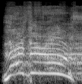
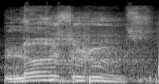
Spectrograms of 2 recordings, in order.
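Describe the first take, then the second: First: Shouted high "Lazarus!"; loud call. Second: Very low, very slow "Lazarus." stretched out; archangel's call. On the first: Jesus calling dead Lazarus out of the tomb, loud high call. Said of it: "Ano sinabi niya?". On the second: Archangel calling from the heavens, deep slow call. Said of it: "In the heavenlies, parang". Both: Retold or imitated.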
